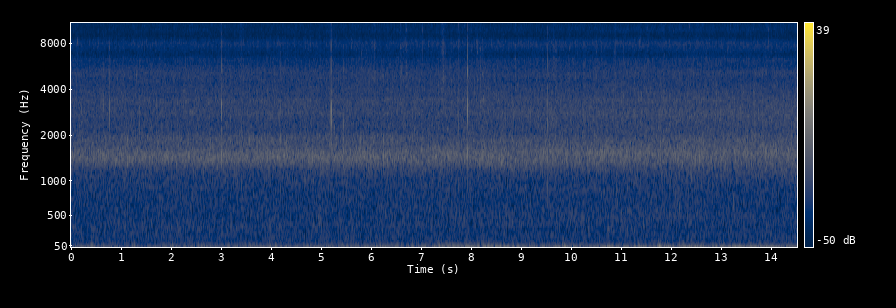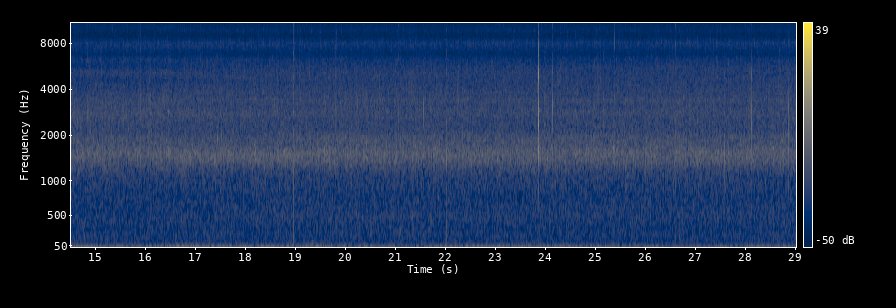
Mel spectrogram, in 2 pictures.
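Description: Mountain creek water rushing steadily over rocks and through an aluminium Eldorado sluice box, with a few sharp clicks scattered through it.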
